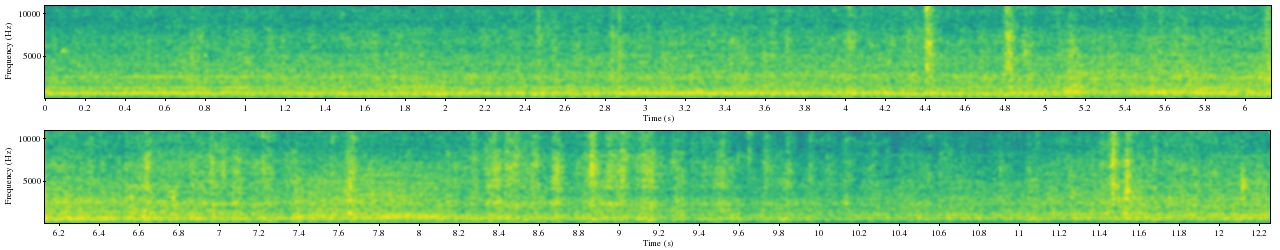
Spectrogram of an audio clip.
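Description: A tractor engine hums steadily from inside the cab.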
